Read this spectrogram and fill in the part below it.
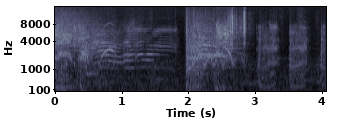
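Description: Meowing from a cat in Final Fantasy XIV: several drawn-out, rising and falling mews come close and clear, with a few shorter mews toward the end over faint game background.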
